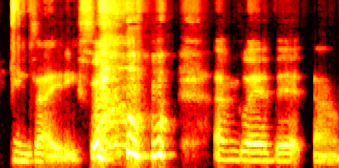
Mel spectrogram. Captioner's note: laughs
